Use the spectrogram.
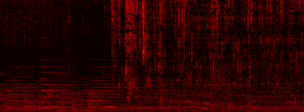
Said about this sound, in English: Here you are, ma'am. Our house red. Thank you. Let me pour you a glass.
